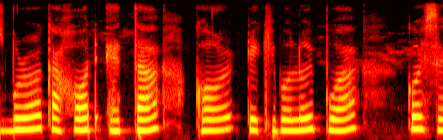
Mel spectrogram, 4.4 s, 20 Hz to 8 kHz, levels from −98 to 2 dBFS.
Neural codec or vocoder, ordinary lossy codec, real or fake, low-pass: none; none; real; 7.2 kHz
